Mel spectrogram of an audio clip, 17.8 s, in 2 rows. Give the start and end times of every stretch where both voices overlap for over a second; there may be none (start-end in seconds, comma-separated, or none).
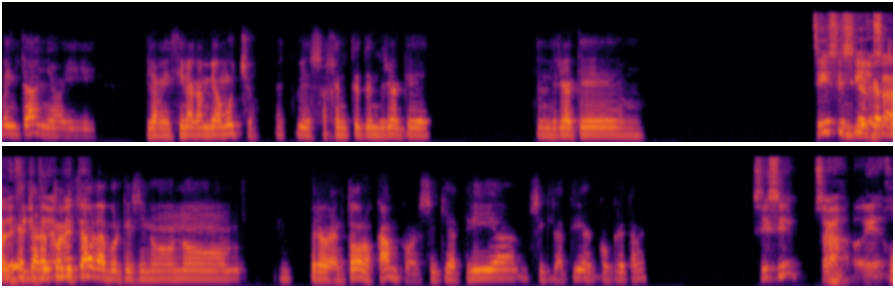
8.3-9.9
